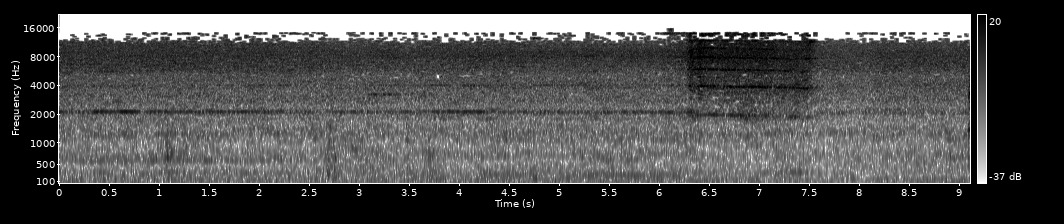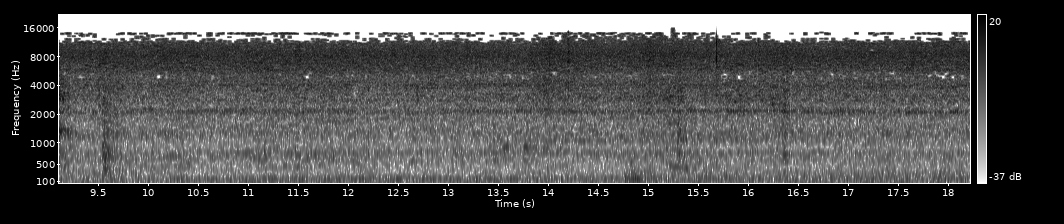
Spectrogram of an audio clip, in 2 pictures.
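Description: Steady machine-like rumble and hiss of background noise, with a brief high-pitched squeal about six seconds in and a few faint knocks.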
